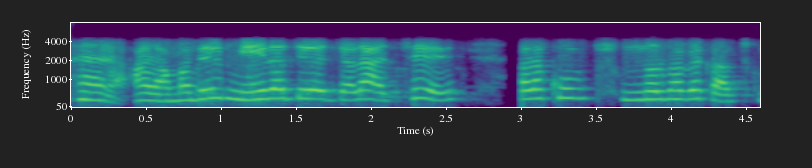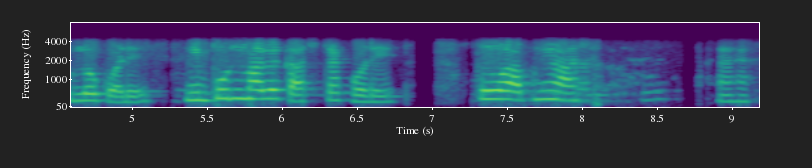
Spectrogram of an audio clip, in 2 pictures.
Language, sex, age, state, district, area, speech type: Bengali, female, 30-45, West Bengal, Cooch Behar, rural, conversation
